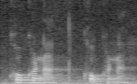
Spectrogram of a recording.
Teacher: in Palau people pronounce the K further back so it sounds like coconut would sound something like coconut coconut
